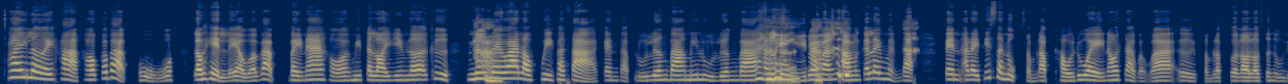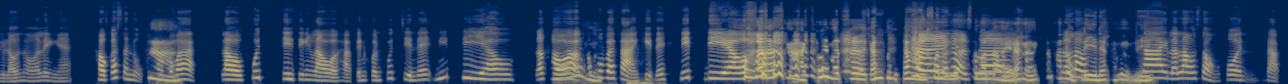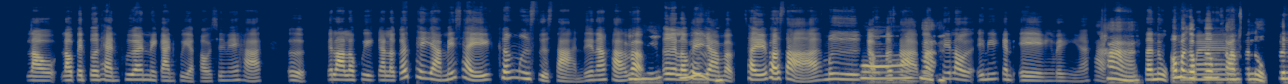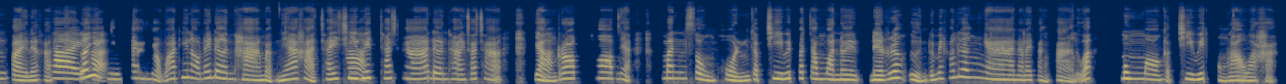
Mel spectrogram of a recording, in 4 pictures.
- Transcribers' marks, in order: chuckle; laughing while speaking: "อะไรอย่างงี้"; laugh
- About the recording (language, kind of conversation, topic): Thai, podcast, การเดินทางแบบเนิบช้าทำให้คุณมองเห็นอะไรได้มากขึ้น?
